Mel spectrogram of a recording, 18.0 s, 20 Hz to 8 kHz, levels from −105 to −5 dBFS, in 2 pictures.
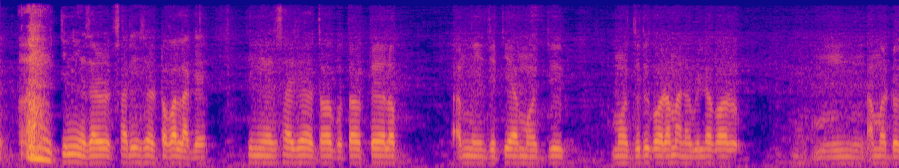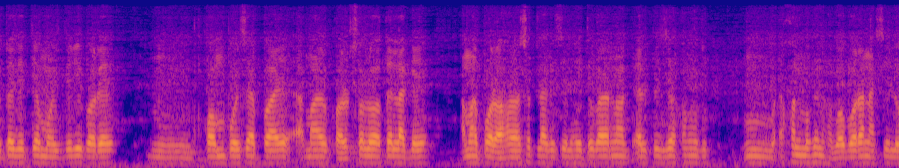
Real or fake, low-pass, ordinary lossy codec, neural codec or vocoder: real; 7.2 kHz; none; none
